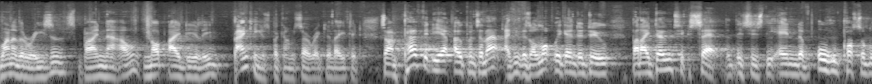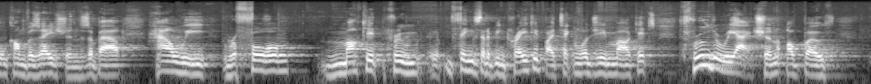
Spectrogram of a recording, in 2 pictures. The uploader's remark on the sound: This episode brings you part one of our live event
